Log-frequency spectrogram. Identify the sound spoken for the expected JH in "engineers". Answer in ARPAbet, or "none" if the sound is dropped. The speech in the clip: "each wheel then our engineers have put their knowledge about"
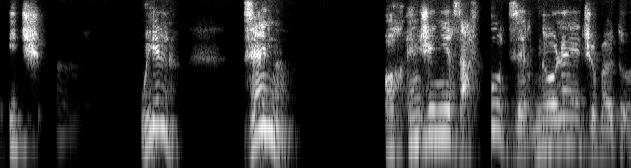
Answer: ZH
